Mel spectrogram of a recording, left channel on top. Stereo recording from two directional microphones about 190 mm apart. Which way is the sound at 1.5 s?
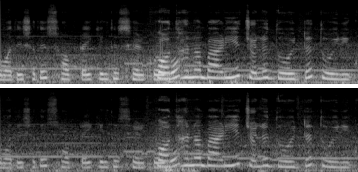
20° left (ahead or behind).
